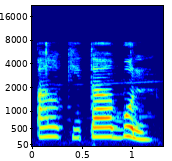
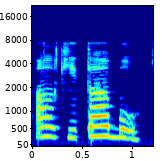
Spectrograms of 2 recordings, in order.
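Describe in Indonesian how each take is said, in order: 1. Kata ini berakhir dengan bunyi n tambahan. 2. Kata ini berakhir dengan vokal biasa, tanpa n. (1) "bukan dengan domah ten" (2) "dengan domah saja"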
